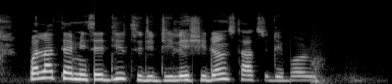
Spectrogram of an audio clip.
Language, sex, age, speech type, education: Nigerian Pidgin, female, 15-29, spontaneous, tertiary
